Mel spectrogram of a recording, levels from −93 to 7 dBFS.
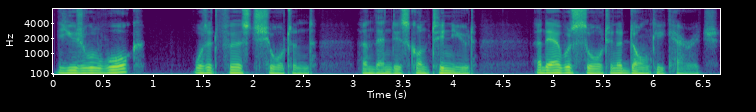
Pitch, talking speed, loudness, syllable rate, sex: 100 Hz, 160 wpm, -17 LUFS, 5.1 syllables/s, male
